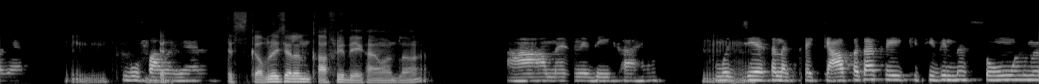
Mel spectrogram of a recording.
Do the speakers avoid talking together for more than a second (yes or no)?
yes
